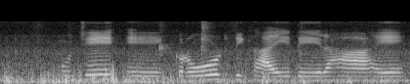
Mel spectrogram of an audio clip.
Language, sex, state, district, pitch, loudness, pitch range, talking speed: Hindi, female, Madhya Pradesh, Dhar, 190 Hz, -17 LUFS, 185-200 Hz, 100 wpm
